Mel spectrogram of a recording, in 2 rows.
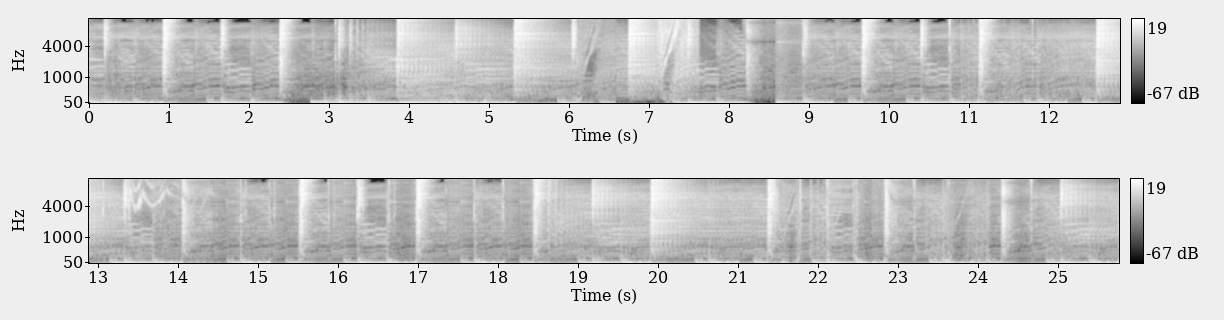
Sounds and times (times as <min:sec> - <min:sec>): Sampler: 0:03.0 - 0:08.0, 0:08.6 - 0:25.7.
